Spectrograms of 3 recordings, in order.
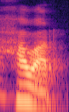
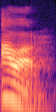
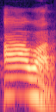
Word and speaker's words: hour: এরপর আরেকটা ওয়ার্ড দেখো, এখানে HOUR, এটা কিন্তু আমরা বলি না হাওয়ার, এটা হাওয়ার উচ্চারণ হয় না, এটা হবে আওয়ার, আওয়ার মানে ঘন্টা। তাহলে আওয়ার, এইচটা সাইলেন্ট, যেহেতু এইচটা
